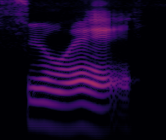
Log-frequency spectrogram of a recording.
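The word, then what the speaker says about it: ∀: seen this symbol before that's just pronounced for all and that's how we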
